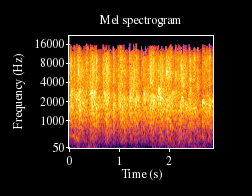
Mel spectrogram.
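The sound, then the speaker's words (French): An audience applauds steadily to welcome a guest, a dense wash of many hands clapping at once, loud and continuous throughout with no talking over it. “applaudissements.”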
